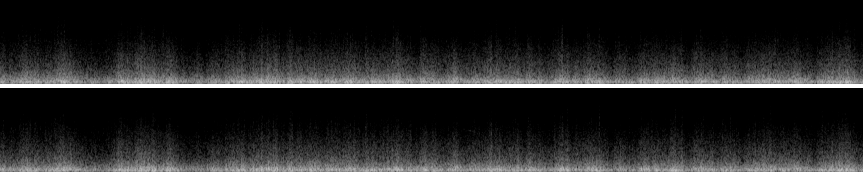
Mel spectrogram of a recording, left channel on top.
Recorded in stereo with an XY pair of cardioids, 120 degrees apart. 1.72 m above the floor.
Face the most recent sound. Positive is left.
No sound to turn to.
